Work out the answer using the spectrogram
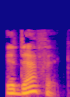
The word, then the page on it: edaphic: British English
